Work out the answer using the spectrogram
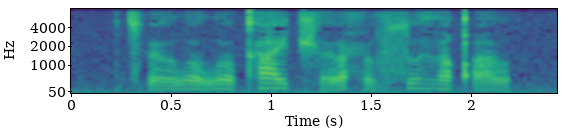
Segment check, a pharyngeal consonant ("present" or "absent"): present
